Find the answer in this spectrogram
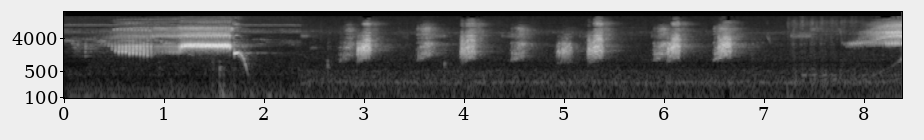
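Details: Red-rumped cacique with a long nasal buzz that falls away, followed by a quick run of about eight harsh, chattering notes and a final rising wheeze, with steady low hum behind.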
